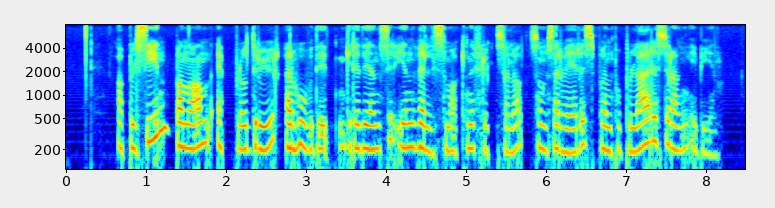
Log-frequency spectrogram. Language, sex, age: Norwegian, female, 18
